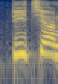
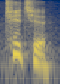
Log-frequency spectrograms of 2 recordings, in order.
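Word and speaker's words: teacher: যে বাংলায় যে ঠ আছে সেই ঠয়ের মতো উচ্চারণ ঠি, আমরা টি বলবো না। যেমন টিচার না, ঠিচে।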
